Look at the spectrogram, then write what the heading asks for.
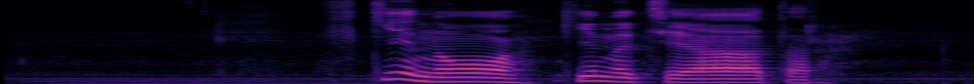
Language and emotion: Russian, sad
